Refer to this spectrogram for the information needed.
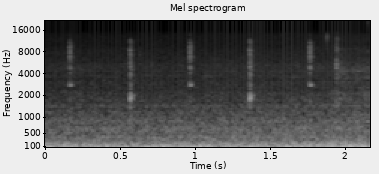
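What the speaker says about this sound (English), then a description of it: "And this loud indicator is really unnecessary." A Hongqi E-HS9's turn indicator ticks loudly and evenly, about two clicks per second, over a low steady cabin rumble.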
